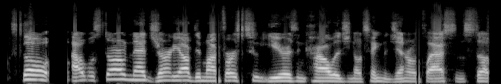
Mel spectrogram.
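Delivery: ordinary talk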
